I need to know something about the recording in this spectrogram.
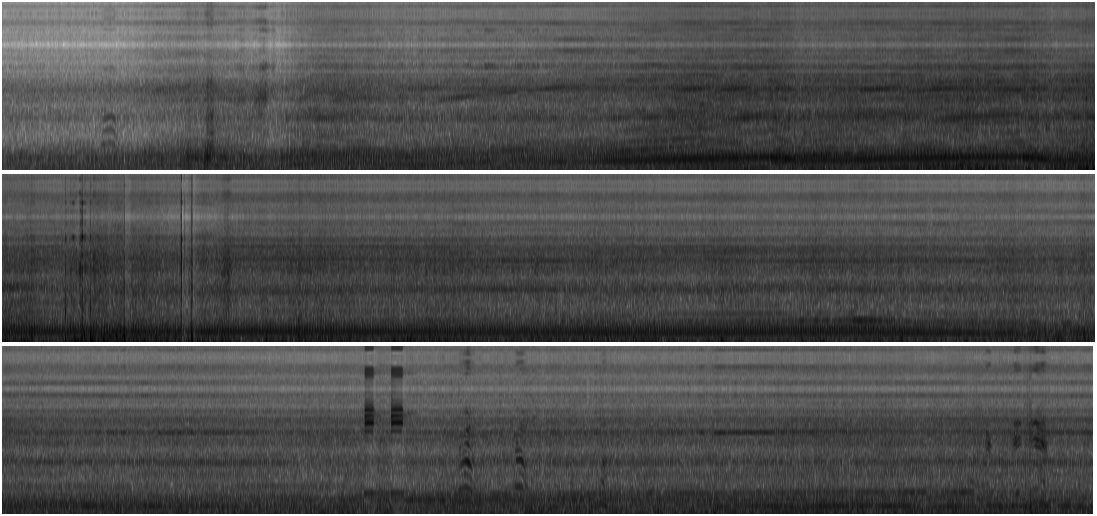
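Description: Sport motorcycle engine heard from on board, revving up through the gears with two upshifts about eight and ten seconds in, then running at a steady engine speed while cruising.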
